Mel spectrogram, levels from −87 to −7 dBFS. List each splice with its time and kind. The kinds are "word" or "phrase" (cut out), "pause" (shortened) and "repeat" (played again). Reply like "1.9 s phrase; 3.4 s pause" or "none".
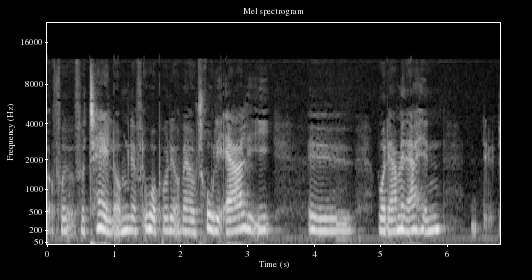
1.4 s word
